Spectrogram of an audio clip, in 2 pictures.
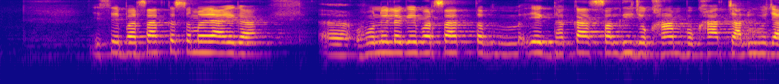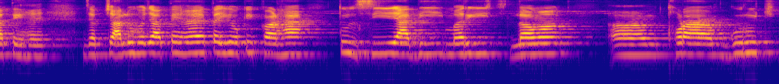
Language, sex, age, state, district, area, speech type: Hindi, female, 60+, Uttar Pradesh, Varanasi, rural, spontaneous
